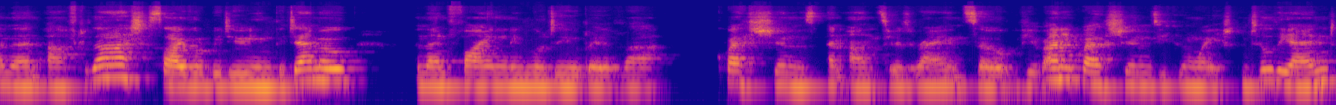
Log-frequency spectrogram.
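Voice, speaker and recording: In an Irish accent, a woman speaks at medium pitch with a dark, mellow, somewhat breathy tone. Her pitch varies normally and her pace is fairly quick. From Ireland. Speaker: customer support staff, webinar host. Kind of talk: webinar presentation. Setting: live online webinar.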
